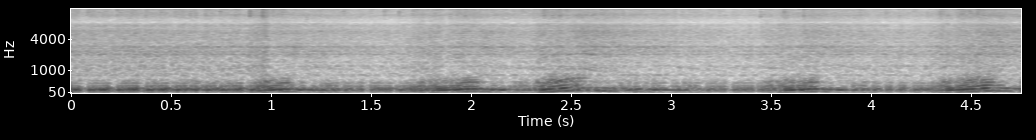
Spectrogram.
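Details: 2007–2008 Kawasaki ZX6R inline-four, cold, blipped about once a second after the cam chain tensioner was reset. It revs cleanly and the earlier ticking has stopped, with the cam chain running quiet.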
